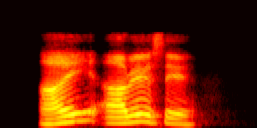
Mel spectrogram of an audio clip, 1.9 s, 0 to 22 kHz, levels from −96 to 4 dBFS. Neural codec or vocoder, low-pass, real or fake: codec, 16 kHz in and 24 kHz out, 0.9 kbps, LongCat-Audio-Codec, fine tuned four codebook decoder; 7.2 kHz; fake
